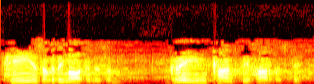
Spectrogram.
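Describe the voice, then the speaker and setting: A man's voice: a little high, lively intonation, moderate pace, close to an everyday voice. Man playing troubled scientist in a radio play, broody, clipped dramatic delivery, sounds like a tinny old radio. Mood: alarmed. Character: troubled male scientist, brooding over his dangerous invention. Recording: tinny band-limited radio recording.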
